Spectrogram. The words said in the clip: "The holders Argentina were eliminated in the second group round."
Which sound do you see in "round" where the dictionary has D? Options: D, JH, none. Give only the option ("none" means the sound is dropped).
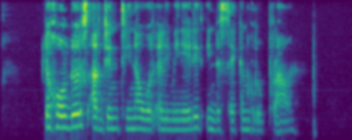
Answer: none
